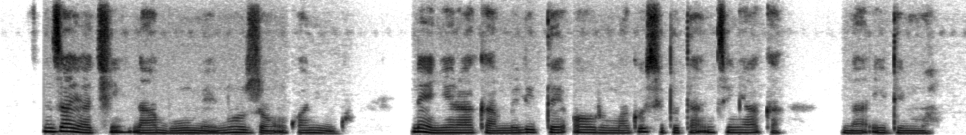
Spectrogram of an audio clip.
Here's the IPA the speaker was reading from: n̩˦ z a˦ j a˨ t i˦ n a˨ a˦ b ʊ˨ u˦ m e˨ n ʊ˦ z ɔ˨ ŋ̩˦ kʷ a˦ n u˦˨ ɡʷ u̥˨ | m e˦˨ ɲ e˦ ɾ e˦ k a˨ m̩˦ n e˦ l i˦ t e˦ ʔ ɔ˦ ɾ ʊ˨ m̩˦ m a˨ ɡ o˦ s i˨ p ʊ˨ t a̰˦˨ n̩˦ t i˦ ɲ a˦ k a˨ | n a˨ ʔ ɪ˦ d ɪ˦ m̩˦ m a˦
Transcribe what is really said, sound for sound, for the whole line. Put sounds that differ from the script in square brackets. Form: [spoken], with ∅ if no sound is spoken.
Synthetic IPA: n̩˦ z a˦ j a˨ [t͡ʃ] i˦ n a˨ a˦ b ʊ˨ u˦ m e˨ n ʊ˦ z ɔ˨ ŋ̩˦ kʷ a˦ n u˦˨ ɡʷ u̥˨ | [n] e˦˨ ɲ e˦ ɾ [a˦] k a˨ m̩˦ [m] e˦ l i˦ t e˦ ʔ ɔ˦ ɾ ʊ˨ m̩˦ m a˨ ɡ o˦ s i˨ p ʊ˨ t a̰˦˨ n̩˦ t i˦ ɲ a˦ k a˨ | n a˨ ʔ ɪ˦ d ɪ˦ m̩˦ m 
